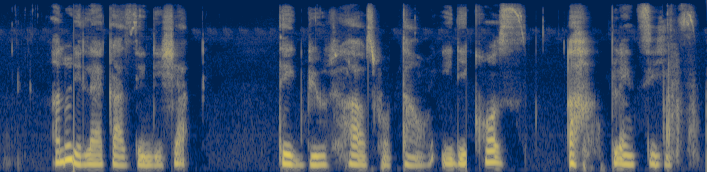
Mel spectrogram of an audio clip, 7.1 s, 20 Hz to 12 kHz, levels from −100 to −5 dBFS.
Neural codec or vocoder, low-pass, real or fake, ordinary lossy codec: vocoder, 44.1 kHz, 128 mel bands every 256 samples, BigVGAN v2; 10.8 kHz; fake; none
